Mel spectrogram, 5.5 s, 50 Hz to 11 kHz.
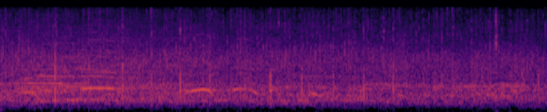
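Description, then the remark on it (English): An audience claps and shouts in praise to God for about 15 seconds, steady dense applause with scattered voices calling out over it, continuous and fairly loud throughout. “If you believe that with me tonight, take 15 seconds, clap your hands, all ye people, and give God a mighty, mighty shout of praise.”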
